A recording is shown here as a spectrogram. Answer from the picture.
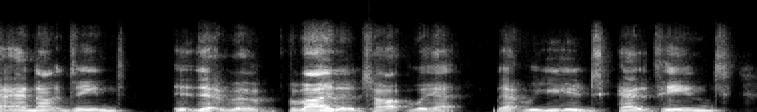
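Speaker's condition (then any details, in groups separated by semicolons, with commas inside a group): Cerebral palsy; present from birth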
